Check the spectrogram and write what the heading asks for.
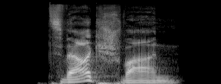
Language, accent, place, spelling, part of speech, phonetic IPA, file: German, Germany, Berlin, Zwergschwan, noun, [ˈt͡svɛʁkˌʃvaːn], De-Zwergschwan.ogg
- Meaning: Bewick's swan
